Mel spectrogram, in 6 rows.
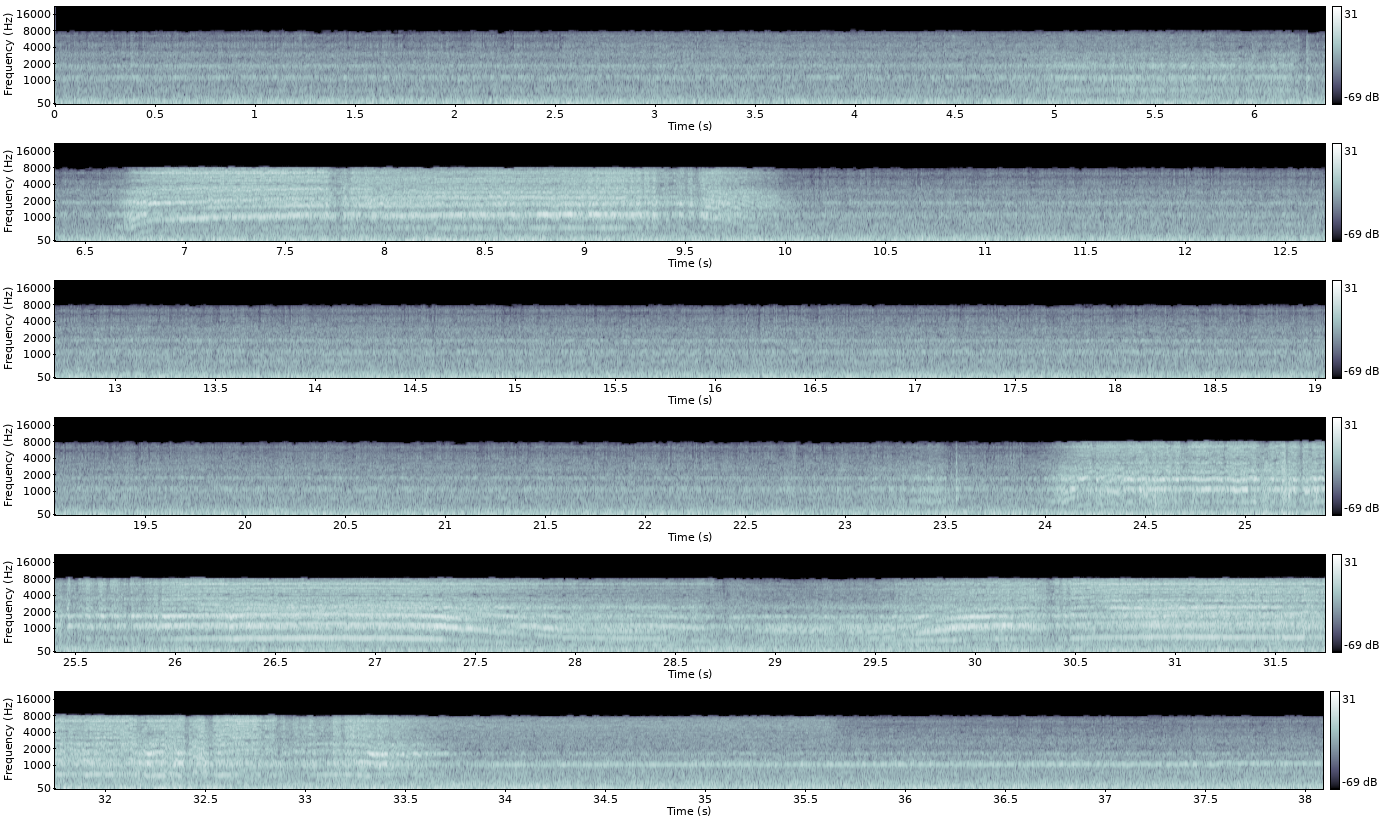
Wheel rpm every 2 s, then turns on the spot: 0, 0, 20, 100, 100, 0, 0, 0, 0, 0, 0, 10, 140, 130, 80, 160, 90, 0, 0.
4-6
